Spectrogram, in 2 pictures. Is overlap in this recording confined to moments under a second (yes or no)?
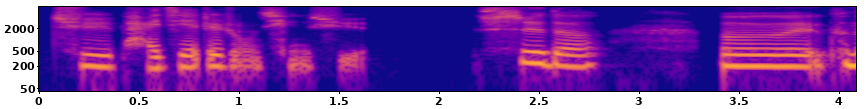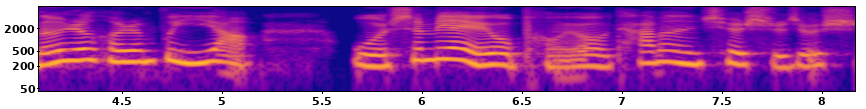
yes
